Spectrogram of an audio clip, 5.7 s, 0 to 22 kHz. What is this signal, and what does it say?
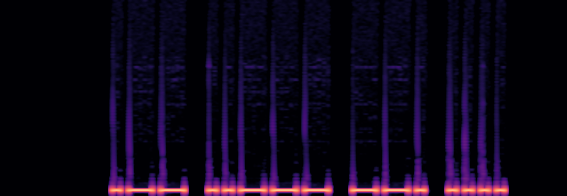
Morse code, heard as a keyed tone, about 18 wpm, 700 Hz. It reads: W2GH
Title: Speed Racing - USA 1x2 Call Signs 15wpm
